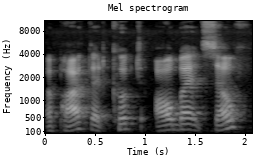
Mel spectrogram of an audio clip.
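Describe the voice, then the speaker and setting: A man reading a children's storybook aloud in a plain, slightly halting way. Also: on the high side, a bit bright. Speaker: storybook reader.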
